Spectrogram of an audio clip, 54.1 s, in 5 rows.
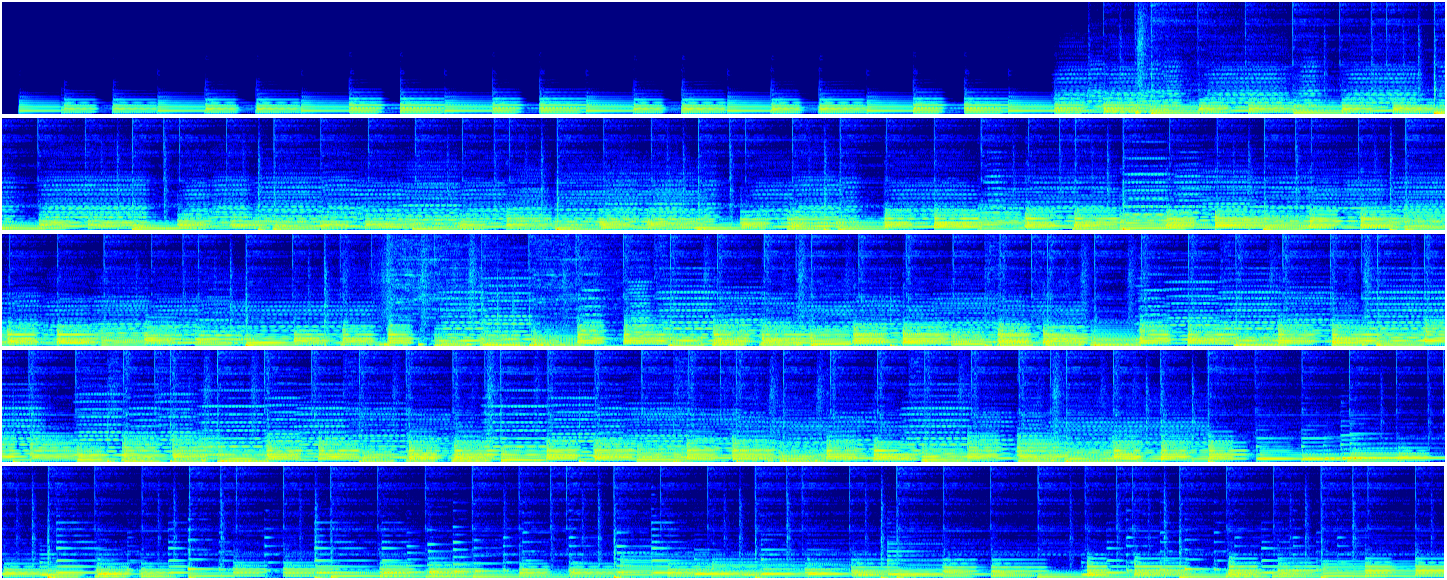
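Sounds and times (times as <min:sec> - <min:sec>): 
waltz music: 0:00.2 - 0:54.1.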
